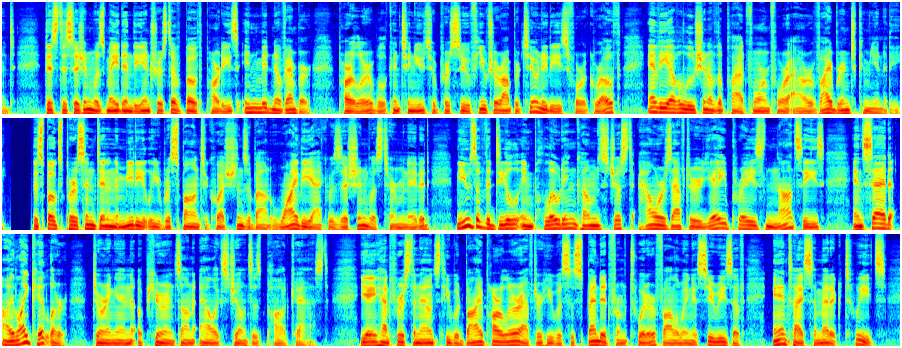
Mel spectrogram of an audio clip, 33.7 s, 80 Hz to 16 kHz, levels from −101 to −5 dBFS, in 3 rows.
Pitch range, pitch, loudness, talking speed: 90-120 Hz, 100 Hz, -18 LUFS, 160 wpm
